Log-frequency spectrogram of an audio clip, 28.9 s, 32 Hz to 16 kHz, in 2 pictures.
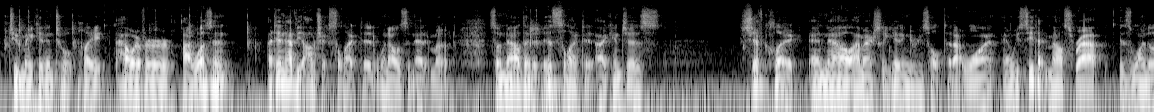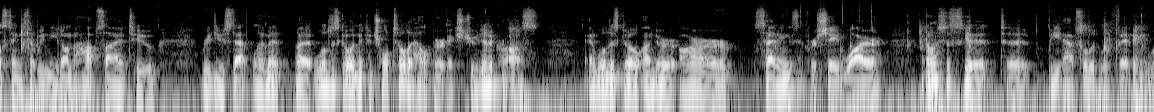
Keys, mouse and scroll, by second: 0.2 ctrl+z, 0.7 scroll down 1, 1.3 click, 1.8 g, 2.2 right click, 6.6 q, 9.2 shift+q, 9.4 shift+Num_Lock, 9.4 shift+click, 13.8 click, 16.4 click, 20.4 click, 21.7 click, 24.3 shift+middle click, 25.4-25.9 scroll up 3, 27.5 click, 27.9 2, 28.2 KP_Enter.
